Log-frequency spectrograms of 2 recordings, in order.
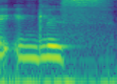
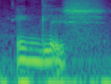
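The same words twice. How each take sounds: First: ENGLISH ending in S, "Ingliss"; wrong "English", S instead of SH; mispronunciation. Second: ENGLISH said flat, ending in SH; even "English", soft SH ending; flat pronunciation. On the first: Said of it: "You cannot say". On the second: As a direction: say "English" evenly with SH. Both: Shown as a demonstration.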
